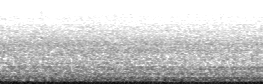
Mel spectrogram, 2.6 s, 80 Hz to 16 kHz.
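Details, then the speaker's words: 1990 Cadillac Brougham, 5-liter V8, automatic with overdrive, 55,991 miles, just after a cold start: smooth, even low hum with idle slightly high as expected, no knocks or misses; normal cold-start fast idle. "That was a cold start too, so we may have a little higher idle here for a bit."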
